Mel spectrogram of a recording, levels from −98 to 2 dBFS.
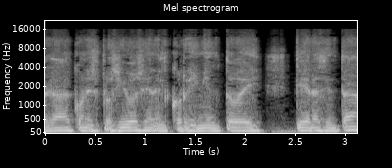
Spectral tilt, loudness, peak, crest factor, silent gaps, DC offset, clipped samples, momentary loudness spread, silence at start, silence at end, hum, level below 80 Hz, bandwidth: -5 dB/octave; -22 LUFS; -10 dBFS; 10 dB; none; under 0.1%; under 0.1%; 3 LU; 0 s; 0 s; none; -44 dBFS; 15.5 kHz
